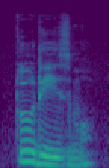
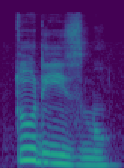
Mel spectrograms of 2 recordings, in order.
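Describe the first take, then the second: The two takes are said the same way.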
